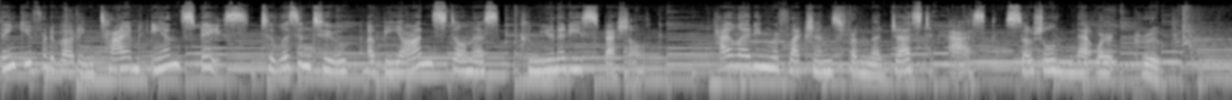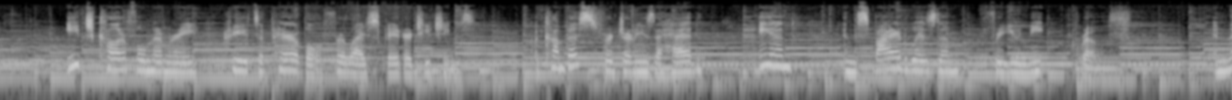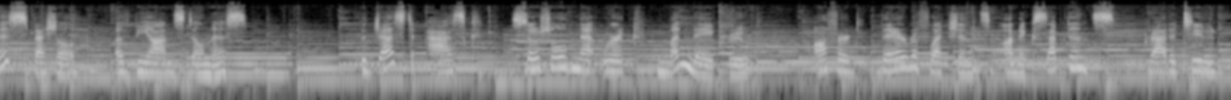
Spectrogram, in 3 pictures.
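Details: Adult narrator; normal speech.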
